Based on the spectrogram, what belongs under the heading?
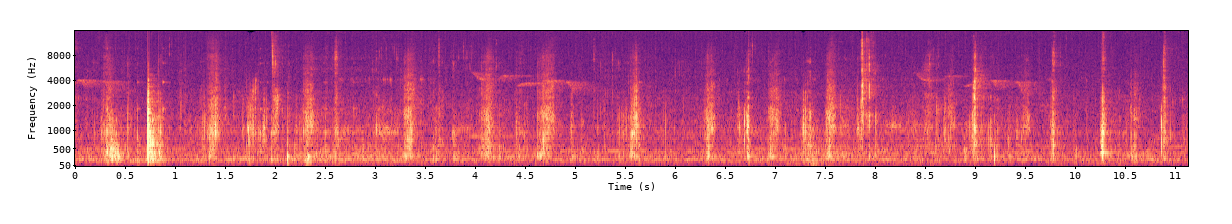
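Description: Close-miked chewing and biting sounds of a person eating by hand: irregular soft crunches and wet mouth clicks.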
